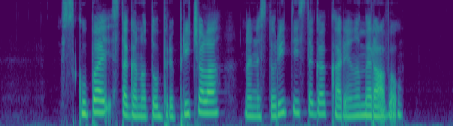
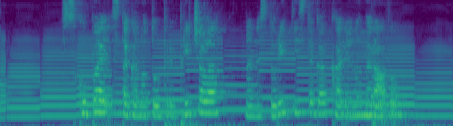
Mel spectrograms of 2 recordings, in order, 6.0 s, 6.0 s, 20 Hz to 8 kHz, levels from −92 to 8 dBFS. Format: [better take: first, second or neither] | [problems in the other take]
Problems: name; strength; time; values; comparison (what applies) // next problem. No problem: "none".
first | background sound (Wind instrument, woodwind instrument); 6 dB below the speech // room echo; dies away in 0.6 s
